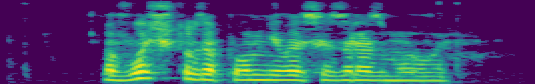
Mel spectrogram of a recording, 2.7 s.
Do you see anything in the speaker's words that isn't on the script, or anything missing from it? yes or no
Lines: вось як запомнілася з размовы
yes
